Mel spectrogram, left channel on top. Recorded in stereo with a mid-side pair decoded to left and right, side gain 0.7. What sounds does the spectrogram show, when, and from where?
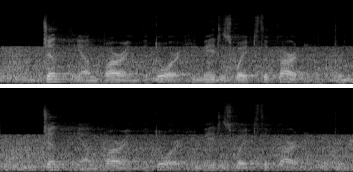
0.4 s a man speaking: 25° left, 0.6 m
